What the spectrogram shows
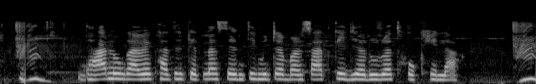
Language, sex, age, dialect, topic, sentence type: Bhojpuri, female, 18-24, Northern, agriculture, question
